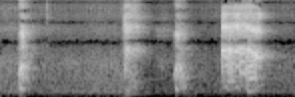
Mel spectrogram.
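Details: Four short, deliberate cough bursts from a young child, a pretend cough so she can get water, not an illness cough.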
